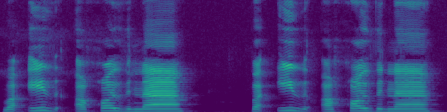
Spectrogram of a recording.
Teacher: ذال کو سافٹ پڑھا، خا کو موٹا پڑھا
